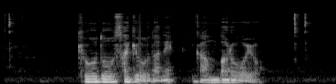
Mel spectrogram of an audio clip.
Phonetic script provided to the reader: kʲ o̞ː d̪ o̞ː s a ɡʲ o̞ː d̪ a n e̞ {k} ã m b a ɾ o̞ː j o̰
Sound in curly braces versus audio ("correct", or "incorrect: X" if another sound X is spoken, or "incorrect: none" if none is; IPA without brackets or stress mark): incorrect: ɡ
